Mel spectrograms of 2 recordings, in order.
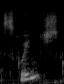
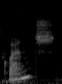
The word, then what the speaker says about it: Squanch: Because I've had a few people like, Squinch, Squanch. So it's Squanch.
